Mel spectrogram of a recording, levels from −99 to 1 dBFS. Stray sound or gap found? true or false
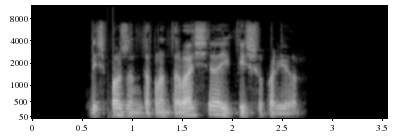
true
